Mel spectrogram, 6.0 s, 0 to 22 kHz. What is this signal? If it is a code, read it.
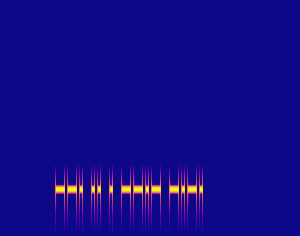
Morse code, heard as a keyed tone, about 20 wpm, 700 Hz. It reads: GIEQC
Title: Code Groups - 5 Letter:Numbers - 20wpm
